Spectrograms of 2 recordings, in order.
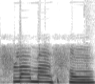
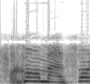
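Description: First: The word begins with 'fla' and an l. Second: The word begins with 'fran' and an r.

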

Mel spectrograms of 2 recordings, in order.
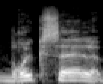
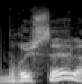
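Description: First: The middle consonant sounds like 'ks'. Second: The middle consonant sounds like 'ss'. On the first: The speaker calls it wrong. "Bon, non, c'est Bruxelles" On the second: The speaker calls it right. "c'est deux S"

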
